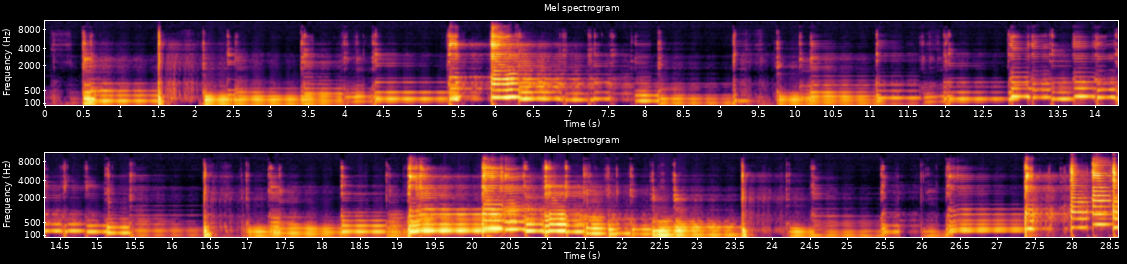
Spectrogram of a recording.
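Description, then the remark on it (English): An electric guitar plays a busy melodic passage drenched in effects, with distorted, chorused tones and echoing notes ringing over steady low chords for about half a minute, with no voices. “Here's some guitar.”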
